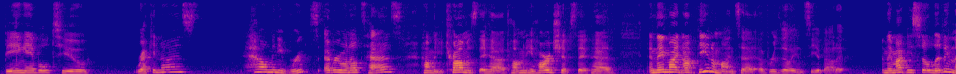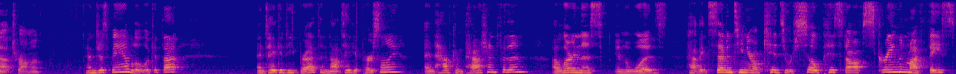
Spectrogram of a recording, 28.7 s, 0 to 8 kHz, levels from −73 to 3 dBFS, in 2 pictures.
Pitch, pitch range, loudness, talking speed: 220 Hz, 185-250 Hz, -29 LUFS, 175 wpm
